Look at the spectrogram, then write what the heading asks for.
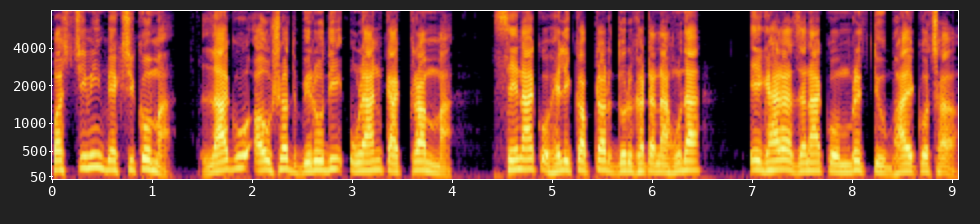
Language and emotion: Nepali, neutral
